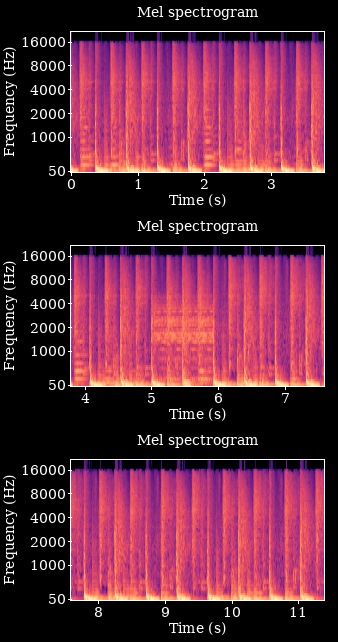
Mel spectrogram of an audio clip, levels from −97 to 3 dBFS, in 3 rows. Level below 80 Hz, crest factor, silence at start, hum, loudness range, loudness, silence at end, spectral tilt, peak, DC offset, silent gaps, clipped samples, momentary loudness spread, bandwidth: -10 dBFS; 8 dB; 0 s; none; 0 LU; -11 LUFS; 0 s; -4 dB/octave; 0 dBFS; under 0.1%; none; 1%; 2 LU; 16.5 kHz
